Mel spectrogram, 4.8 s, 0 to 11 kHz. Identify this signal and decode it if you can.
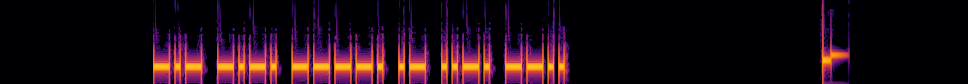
Morse code, heard as a keyed tone, about 44 wpm, 690 Hz. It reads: KC9AFZ
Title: USA Call Signs Repeated 3x 45wpm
